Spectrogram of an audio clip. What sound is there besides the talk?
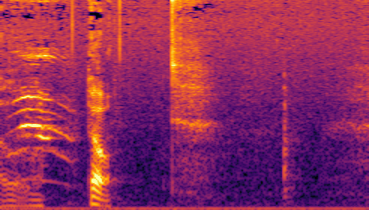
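cat meowing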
